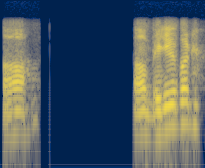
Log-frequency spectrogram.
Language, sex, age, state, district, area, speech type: Assamese, male, 45-60, Assam, Lakhimpur, rural, conversation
